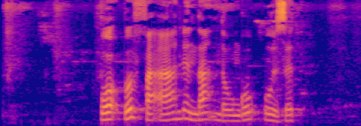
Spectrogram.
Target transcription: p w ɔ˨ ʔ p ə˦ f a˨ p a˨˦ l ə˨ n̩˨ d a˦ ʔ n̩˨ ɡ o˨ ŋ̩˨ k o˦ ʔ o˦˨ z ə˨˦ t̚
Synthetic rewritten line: p w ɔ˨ ʔ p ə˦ f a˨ ʔ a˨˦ l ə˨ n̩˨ d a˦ ʔ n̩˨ d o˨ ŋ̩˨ ɡ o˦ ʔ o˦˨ z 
